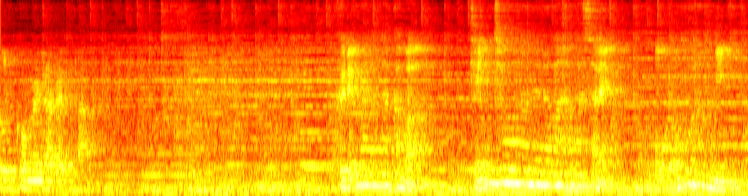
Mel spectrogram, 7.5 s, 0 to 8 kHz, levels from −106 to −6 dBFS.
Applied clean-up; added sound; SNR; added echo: none; none; none; reverberation time 0.9 s.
